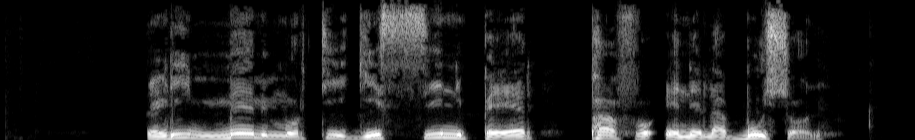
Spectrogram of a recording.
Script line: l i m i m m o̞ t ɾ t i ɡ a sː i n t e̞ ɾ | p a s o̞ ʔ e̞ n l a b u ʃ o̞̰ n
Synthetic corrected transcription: l i m e m m o̞ ɾ t i ɡ i sː i n p e̞ ɾ | p a f o̞ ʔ e̞ n l a b u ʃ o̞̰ n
